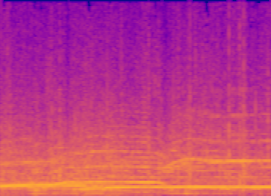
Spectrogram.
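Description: Arena crowd cheering and shouting, with a few voices holding long, steady notes.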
